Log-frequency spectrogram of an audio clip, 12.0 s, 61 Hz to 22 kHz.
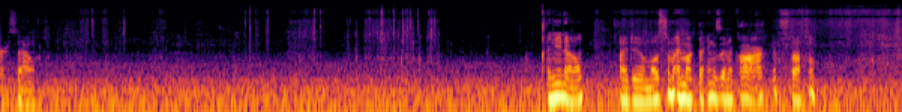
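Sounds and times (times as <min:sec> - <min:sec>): car idling hum: 0:00.0 - 0:12.0
paper wrapper rustling: 0:03.2 - 0:05.9.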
